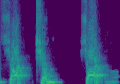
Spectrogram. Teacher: While pronouncing this word, you are not just pronouncing Th, you are even using T in between.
